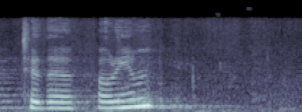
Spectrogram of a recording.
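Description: A middle-aged woman speaks briefly into a microphone.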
